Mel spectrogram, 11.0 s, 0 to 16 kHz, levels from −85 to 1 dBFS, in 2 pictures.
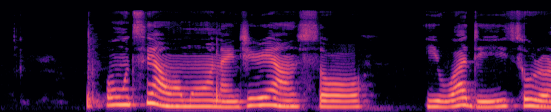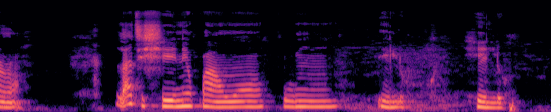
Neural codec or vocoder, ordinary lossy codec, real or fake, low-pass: none; none; real; 10.8 kHz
